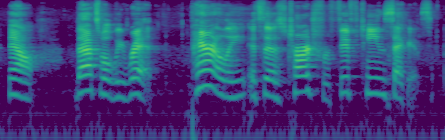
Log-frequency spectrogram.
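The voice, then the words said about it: Put-on accent. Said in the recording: “I'm going to stop the accent.”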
